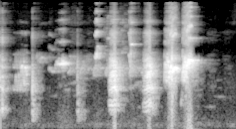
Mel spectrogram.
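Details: Brief Javan myna lure call for captive birds: soft chatter and a whistle, then a loud series of harsh squawks before silence.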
